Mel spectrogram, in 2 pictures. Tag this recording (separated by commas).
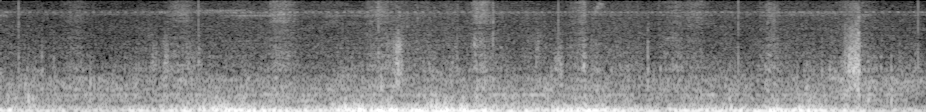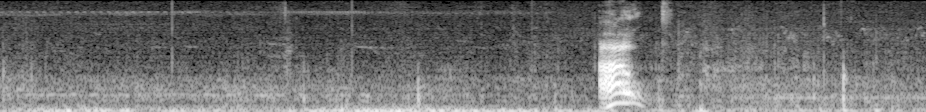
Speech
